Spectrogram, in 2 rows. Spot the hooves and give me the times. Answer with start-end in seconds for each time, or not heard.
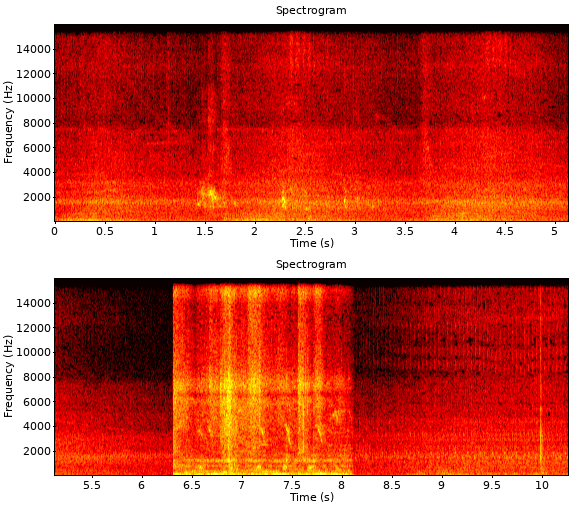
not heard.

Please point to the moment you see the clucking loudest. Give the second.
7 s.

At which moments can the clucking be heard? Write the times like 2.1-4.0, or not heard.
1.4-3.3, 6.3-8.1.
